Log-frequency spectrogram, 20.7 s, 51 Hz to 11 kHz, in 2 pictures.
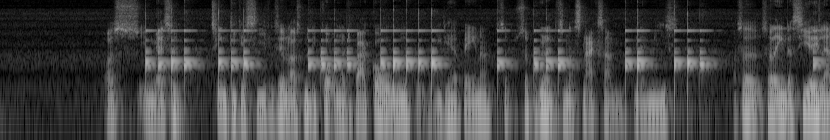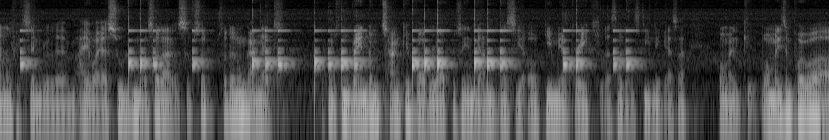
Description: Tap code, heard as taps on a metal pipe, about 6 knocks a second, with speech in Danish. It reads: SUCH A LONG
